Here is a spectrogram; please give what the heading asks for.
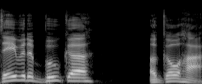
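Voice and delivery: slow, deliberate, painstaking pronunciation of a name. On the show, the host names a player he might mispronounce; saying a name slowly. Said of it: "I had to say it slow".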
